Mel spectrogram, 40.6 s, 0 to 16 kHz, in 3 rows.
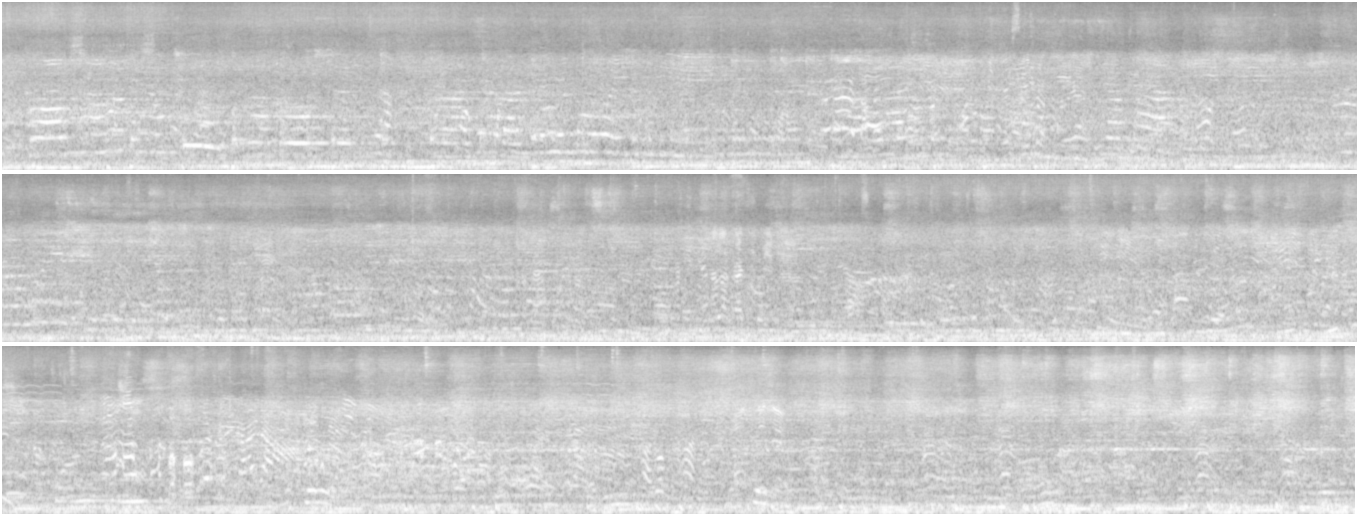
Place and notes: Festivals, Walking on the road, Electronic firecrackers
16 August 2016, ~20:00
